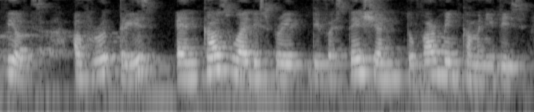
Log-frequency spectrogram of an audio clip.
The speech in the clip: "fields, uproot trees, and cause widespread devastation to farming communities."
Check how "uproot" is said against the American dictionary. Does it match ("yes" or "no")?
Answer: no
